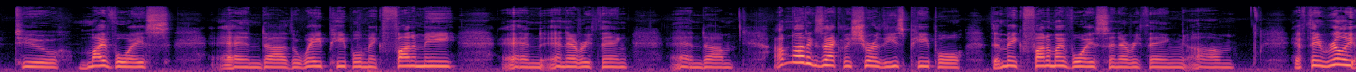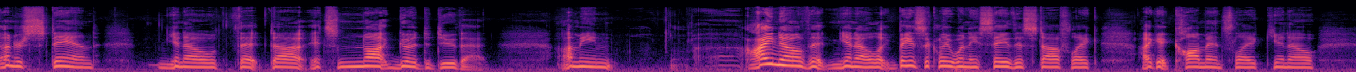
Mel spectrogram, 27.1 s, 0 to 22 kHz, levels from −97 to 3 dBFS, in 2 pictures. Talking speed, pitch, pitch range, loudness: 150 wpm, 205 Hz, 190-235 Hz, -29 LUFS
